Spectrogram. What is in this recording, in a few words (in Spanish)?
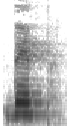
"dep", Silabas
